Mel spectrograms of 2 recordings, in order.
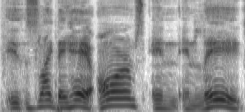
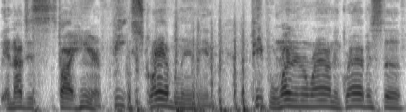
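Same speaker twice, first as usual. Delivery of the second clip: ordinary talk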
